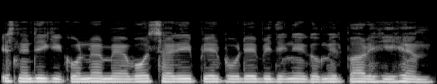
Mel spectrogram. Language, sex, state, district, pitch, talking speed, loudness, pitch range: Hindi, male, Arunachal Pradesh, Lower Dibang Valley, 130 Hz, 220 wpm, -13 LUFS, 125-130 Hz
